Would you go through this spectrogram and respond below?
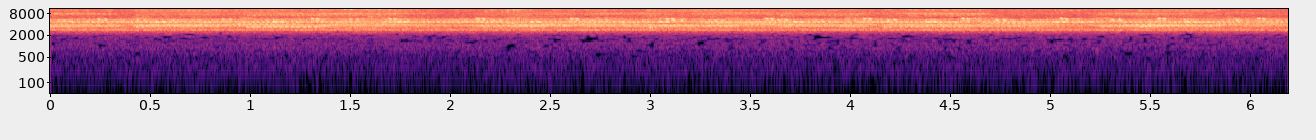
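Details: Crickets chirping at night in a summer forest: a dense, steady high-pitched shimmer that never breaks, many insects trilling together with no other sounds.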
